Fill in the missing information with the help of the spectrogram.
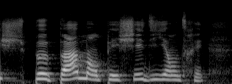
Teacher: The ne has disappeared. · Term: spoken French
